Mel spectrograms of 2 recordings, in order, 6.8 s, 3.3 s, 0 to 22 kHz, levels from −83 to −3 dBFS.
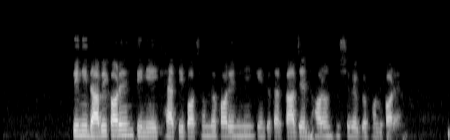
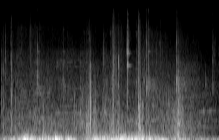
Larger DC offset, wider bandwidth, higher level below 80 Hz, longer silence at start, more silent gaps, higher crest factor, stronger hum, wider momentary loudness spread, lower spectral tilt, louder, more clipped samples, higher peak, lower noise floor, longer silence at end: neither; first, 7.4 kHz vs 5.4 kHz; second, -58 dBFS vs -18 dBFS; first, 1.1 s vs 0 s; neither; first, 22 dB vs 16 dB; neither; first, 15 LU vs 12 LU; about the same, -8 dB/octave vs -7.5 dB/octave; about the same, -22 LUFS vs -24 LUFS; neither; about the same, -2 dBFS vs 0 dBFS; first, -74 dBFS vs -35 dBFS; first, 0.8 s vs 0.05 s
